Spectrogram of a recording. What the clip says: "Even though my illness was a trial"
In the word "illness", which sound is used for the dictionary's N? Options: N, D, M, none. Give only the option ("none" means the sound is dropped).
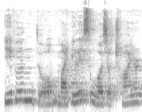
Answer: none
